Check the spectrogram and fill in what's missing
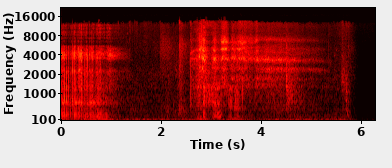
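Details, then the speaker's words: Snoring of a celebrity, one of eight celebrities' snores played in a TV game-show quiz. "今天有8位不同艺人打呼的声音，各位仔细听。"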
